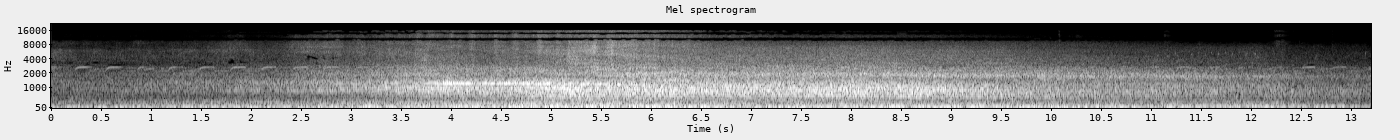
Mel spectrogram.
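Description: Train passing at speed: a rumble and rush of wheels on rail that swells to a peak about four seconds in, holds for several seconds, then fades away.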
